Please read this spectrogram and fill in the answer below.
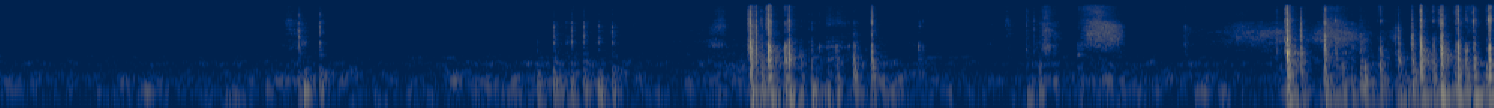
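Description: Typing on a computer keyboard: quick runs of keystroke clicks in several short bursts with pauses between, the bursts about halfway and near the end the loudest.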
